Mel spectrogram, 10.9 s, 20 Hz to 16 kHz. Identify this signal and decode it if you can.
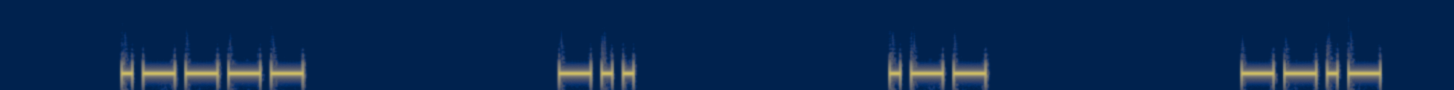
Morse code, heard as a keyed tone, about 15 wpm, spaced as for 4 wpm, 700 Hz. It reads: 1DWQ
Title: USA Call Signs - 6 Characters - 8x Character Spacing - 15wpm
